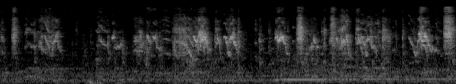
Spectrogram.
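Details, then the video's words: Several budgerigars in a small indoor room chatter happily in a steady stream of scratchy, high chirps and squawks, overlapping with barely a pause. "Happy Birds Sounds"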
